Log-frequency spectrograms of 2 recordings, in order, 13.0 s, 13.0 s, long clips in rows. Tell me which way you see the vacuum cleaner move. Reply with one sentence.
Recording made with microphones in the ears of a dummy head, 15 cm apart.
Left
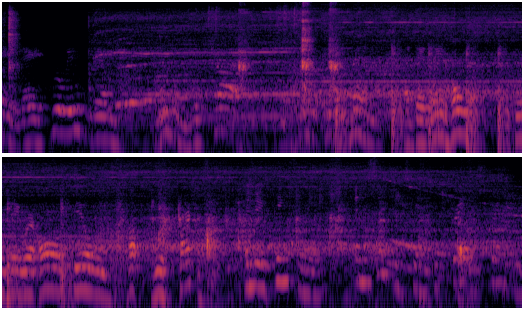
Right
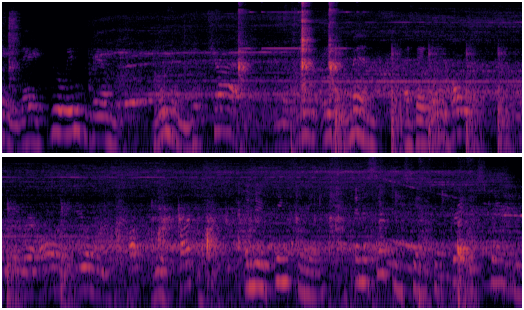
You can hear the vacuum cleaner travel towards the right.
